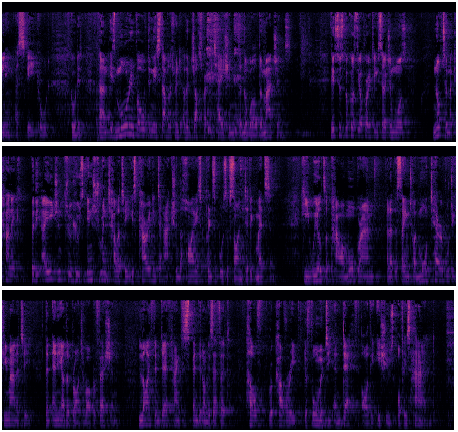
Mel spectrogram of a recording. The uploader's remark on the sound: Paper given at the symposium.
